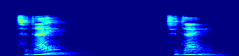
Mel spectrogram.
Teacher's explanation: we're putting the emphasis on day on the syllable two syllables we're putting the emphasis on the second syllable day today today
